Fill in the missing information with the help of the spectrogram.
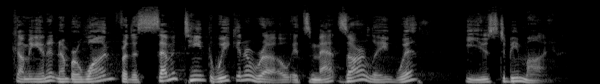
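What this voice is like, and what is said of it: Radio DJ countdown voice. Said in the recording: “This is how I'm going to close with my DJ voice. ... on American Top 40 ... That was so believable.”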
